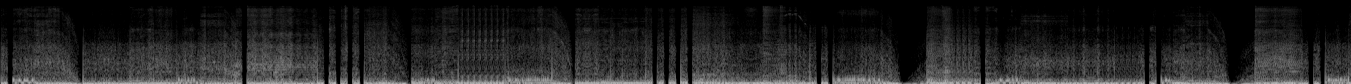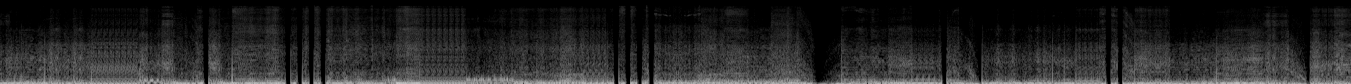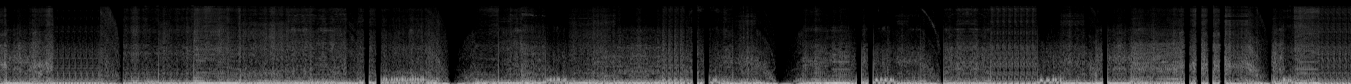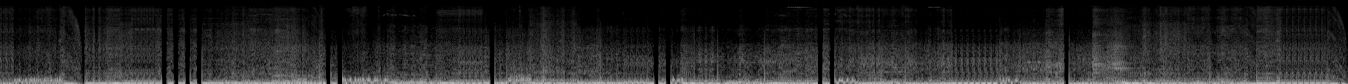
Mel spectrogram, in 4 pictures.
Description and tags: tb field haight
One in of a set of ambient noises created with the Tweakbench Field VST plugin and the Illformed Glitch VST plugin. Loopable and suitable for background treatments.
Ambient, Field, Glitch, Illformed, Noise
